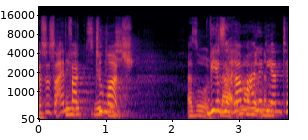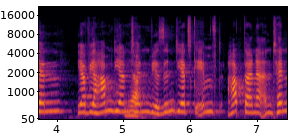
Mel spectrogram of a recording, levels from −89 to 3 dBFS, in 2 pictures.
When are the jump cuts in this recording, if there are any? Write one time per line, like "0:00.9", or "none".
0:02.2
